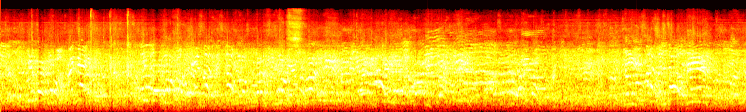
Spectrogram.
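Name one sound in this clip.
A crowd shouts and cheers throughout in a large echoing hall.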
